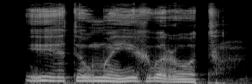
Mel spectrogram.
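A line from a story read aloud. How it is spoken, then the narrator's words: Sad old man. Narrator (Russian): печально произнес старик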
